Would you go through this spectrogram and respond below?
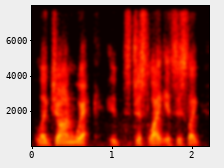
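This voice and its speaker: A man's voice: medium pitch, fairly even intonation, moderate pace, a bit bright, no echo. A man co-hosting a comedy podcast, talking in a rambling way with many stammered restarts. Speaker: podcast co-host and episode writer. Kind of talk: casual comedy podcast chat.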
